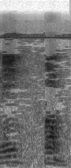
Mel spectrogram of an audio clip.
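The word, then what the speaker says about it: 日本: sini ada begini nah ini dibacanya ni Hong nihong ya nihong artinya Jepang Oke contoh lain sekarang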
